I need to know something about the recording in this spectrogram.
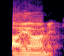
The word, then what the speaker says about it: Ioniq: How do you pronounce that again? Ioniq? Ioniq, yes.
